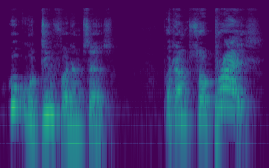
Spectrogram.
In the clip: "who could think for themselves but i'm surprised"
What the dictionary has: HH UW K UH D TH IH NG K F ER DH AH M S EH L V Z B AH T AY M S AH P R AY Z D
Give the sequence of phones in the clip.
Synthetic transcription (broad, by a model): HH UW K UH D T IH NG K F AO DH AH M S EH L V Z B AH T AY M S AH P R AY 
